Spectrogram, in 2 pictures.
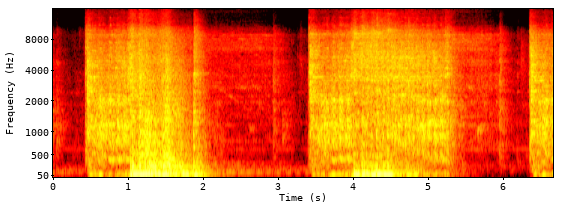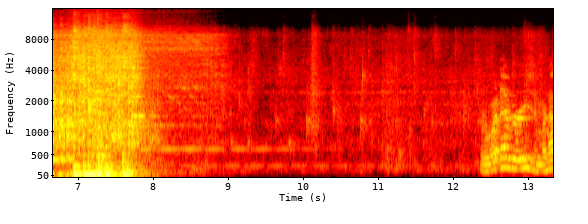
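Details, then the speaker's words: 1954 Henry J gasser with a 327 V8 on an engine stand, timing uncertain: three cranking bursts of a couple of seconds each that never catch. It is not picking up fuel; a bad fuel pump is determined. "not picking up fuel I'm thinking maybe my fuel pump might not be any good okay guys what I've determined is my fuel pump is no good"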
